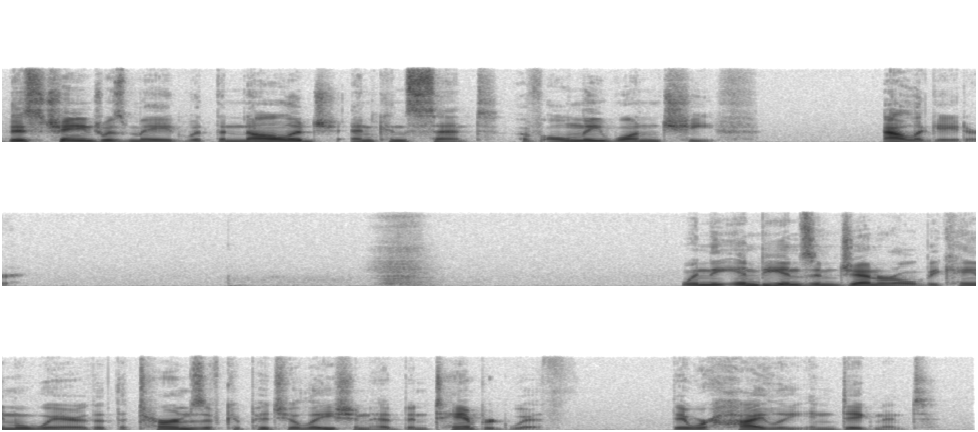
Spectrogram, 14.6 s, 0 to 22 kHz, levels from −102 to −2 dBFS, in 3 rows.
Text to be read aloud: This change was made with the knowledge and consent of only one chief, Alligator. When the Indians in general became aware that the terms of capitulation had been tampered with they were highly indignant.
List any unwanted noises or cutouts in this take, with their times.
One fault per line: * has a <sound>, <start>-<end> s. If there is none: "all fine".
* has a sniff, 6.0-7.3 s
